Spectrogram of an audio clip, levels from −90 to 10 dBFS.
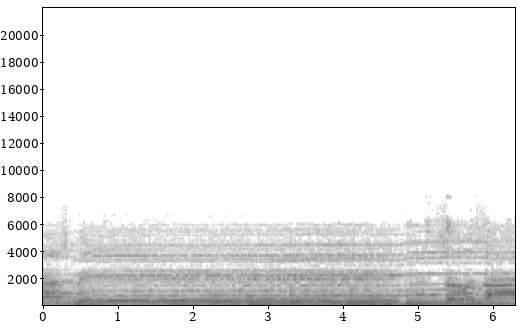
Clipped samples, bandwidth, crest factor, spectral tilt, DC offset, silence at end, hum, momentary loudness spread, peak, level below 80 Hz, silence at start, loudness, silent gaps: under 0.1%; 7.6 kHz; 16 dB; -5 dB/octave; under 0.1%; 0 s; none; 4 LU; -20 dBFS; -58 dBFS; 0 s; -36 LUFS; none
